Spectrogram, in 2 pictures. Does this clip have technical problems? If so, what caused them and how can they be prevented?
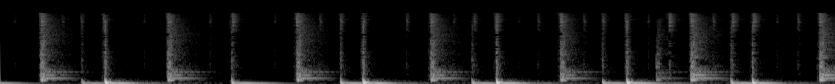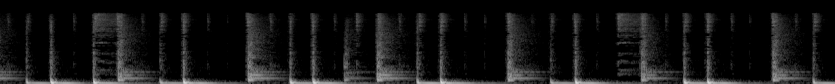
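Yes. MP3 compression artefacts run throughout the music. Nothing remains above about 11.5 kHz, and the damage is plainly audible. This is likely the result of an encoder short of bits, which fits a rate near 48 kbps. The encoder cuts the treble at a fixed frequency and drops weak frequency components. Those components flicker on and off between frames, giving a watery, swirling texture and softened attacks. To prevent it, encode from the original at a much higher bitrate or use a lossless format.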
